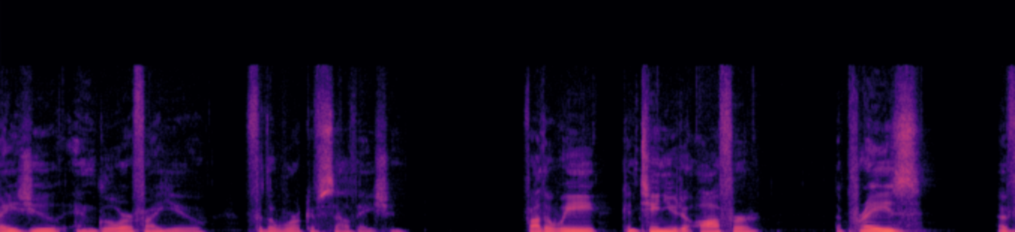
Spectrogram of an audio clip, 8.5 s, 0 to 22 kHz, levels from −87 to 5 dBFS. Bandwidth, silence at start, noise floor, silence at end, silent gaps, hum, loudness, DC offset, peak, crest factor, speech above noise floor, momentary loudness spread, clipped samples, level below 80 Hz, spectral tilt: 16 kHz; 0 s; -86 dBFS; 0 s; none; none; -35 LUFS; under 0.1%; -18 dBFS; 18 dB; 52 dB; 16 LU; under 0.1%; -76 dBFS; -5 dB/octave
